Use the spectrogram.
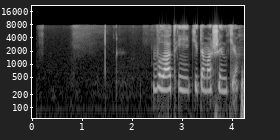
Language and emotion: Russian, neutral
